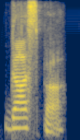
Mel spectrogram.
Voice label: "gasper", Indian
